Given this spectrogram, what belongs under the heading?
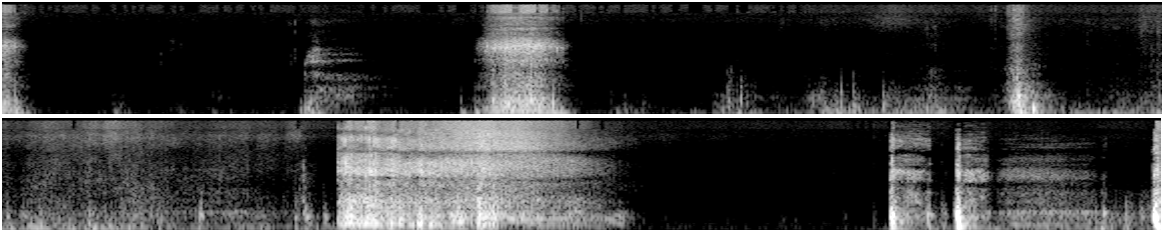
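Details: Adult kindergarten worker with a bad head cold (scratchy throat, headache, blocked nose): several forceful, harsh sneezes with an intake of breath before them and sniffles between; sneezing during a cold.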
